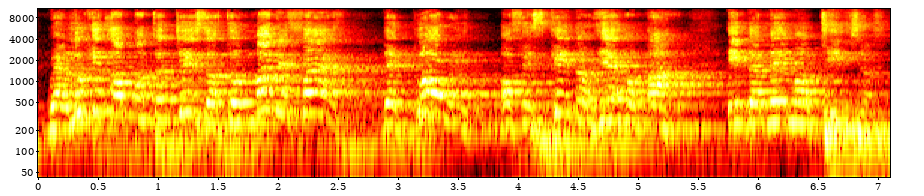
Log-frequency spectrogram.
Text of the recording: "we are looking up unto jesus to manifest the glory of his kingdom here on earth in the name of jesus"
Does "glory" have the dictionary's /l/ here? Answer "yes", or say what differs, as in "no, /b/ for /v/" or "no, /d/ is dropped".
yes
